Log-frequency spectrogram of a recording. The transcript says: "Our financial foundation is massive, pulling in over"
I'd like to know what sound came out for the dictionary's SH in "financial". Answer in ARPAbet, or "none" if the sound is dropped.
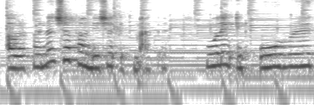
SH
